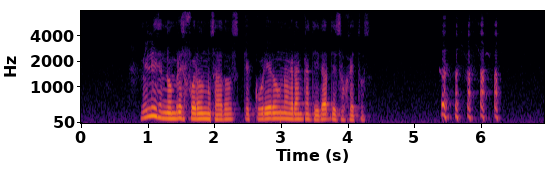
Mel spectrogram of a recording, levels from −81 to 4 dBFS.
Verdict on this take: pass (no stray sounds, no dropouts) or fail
fail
